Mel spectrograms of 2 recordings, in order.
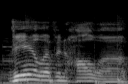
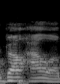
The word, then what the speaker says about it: VA-11 HALL-A: It's good thing it's actually just called Valhalla. The funny numbers and letters are just a code.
